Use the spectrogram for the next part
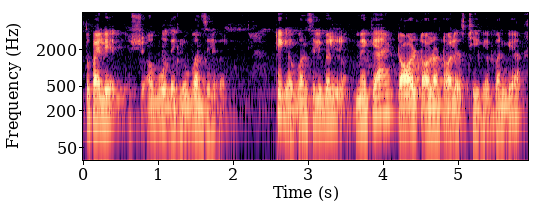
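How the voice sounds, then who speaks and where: Male teacher, 30s, Hindi accent, gravelly mid-pitched voice, patient lesson delivery with frequent check-ins, faint room noise. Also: moderate pace. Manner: patient, repeats key points, checks in often. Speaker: English grammar teacher. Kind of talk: classroom lesson explaining to students.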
